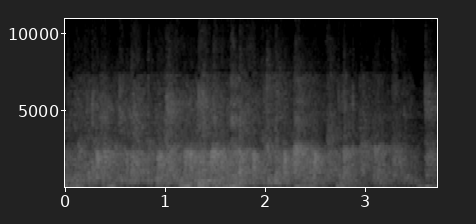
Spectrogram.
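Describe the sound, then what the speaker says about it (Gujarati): Audience applause at a Gujarati literary festival poetry evening as a poet is invited to the stage, steady dense clapping throughout, moderately loud and continuous, with a little talk beneath. "એકવાર જોરદાર તાળીઓથી આપને."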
